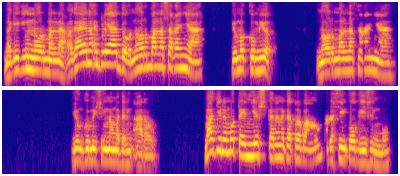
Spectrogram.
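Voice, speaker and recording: A man's voice: a little high, expressive, brisk, darkish tone. A man giving a chatty motivational talk, laughing often and tossing in tag questions. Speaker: motivational speaker for a business club.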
